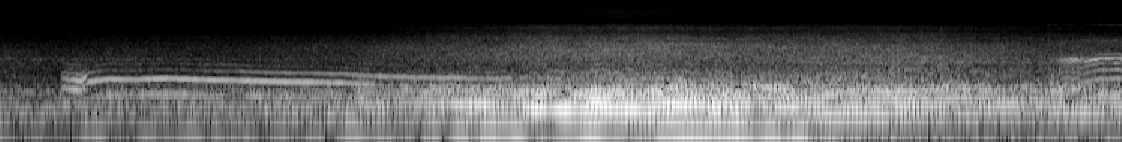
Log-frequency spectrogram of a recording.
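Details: Black female cat, jealous, targeting a playing ginger cat: a long, slowly falling moaning yowl, then a low rumbling stretch and a short rising wail at the end over steady background hum.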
